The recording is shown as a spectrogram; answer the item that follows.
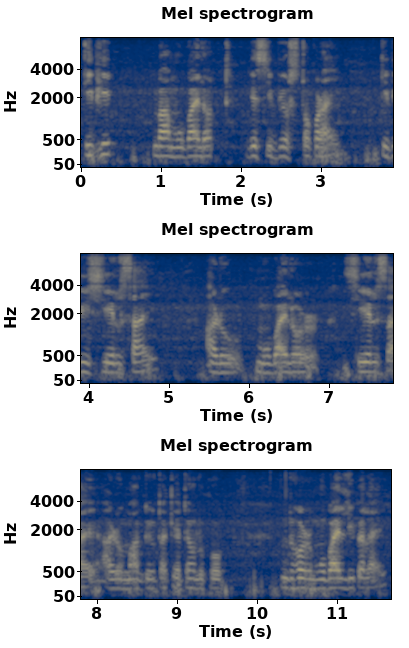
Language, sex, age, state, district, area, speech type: Assamese, male, 60+, Assam, Golaghat, rural, spontaneous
